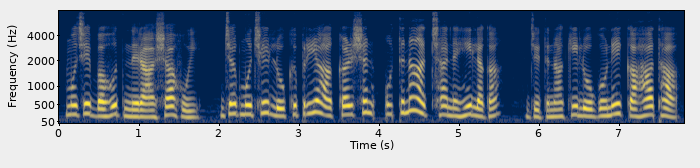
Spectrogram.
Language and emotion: Hindi, sad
